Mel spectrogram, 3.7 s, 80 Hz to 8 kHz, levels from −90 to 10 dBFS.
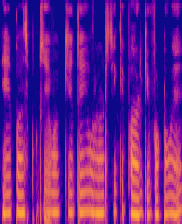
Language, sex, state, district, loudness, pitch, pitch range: Hindi, female, Uttar Pradesh, Varanasi, -18 LUFS, 240 Hz, 225-250 Hz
